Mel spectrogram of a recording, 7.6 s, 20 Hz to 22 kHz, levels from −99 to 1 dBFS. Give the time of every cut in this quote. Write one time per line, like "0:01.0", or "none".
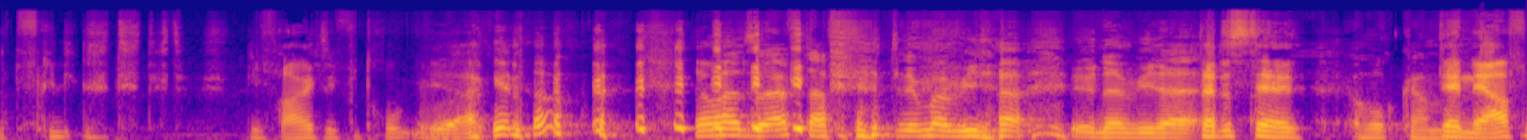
0:01.6
0:04.1
0:04.5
